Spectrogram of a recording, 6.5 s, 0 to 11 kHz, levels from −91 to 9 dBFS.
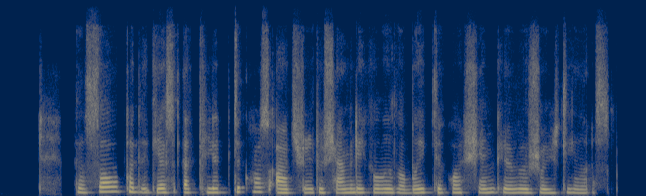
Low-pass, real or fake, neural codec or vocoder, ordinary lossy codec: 9.9 kHz; fake; codec, 44.1 kHz, 2.6 kbps, SNAC; Opus, 16 kbps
